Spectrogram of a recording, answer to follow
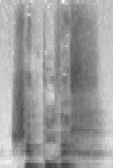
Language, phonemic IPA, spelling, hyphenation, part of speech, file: Dutch, /ˈsɪm.pəlˌʋɛx/, simpelweg, sim‧pel‧weg, adverb, Nl-simpelweg.ogg
- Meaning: simply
